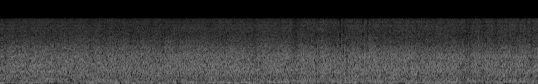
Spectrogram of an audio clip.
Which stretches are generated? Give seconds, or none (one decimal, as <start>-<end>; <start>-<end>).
0.0-1.0; 1.9-3.0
